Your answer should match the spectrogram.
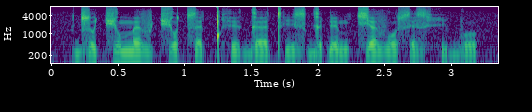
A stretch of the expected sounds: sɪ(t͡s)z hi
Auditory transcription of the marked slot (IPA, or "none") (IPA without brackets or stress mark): none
